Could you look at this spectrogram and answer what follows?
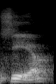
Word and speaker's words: xyr: I asked XYR meaning zeer, I asked zeer to come to the movies. XZ said yes. Now, children, do you understand? We'll go through it again. XE/XYR, okay, commonly pronounced as zeer.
